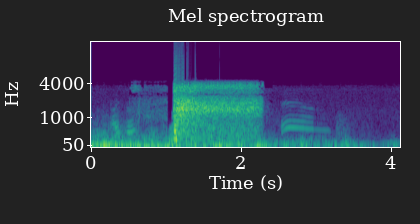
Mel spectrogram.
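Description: A model rocket motor lighting at launch: a sudden loud rush about a second in that lasts just over a second, then cuts off. A voice exclaims briefly with a falling pitch right after.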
